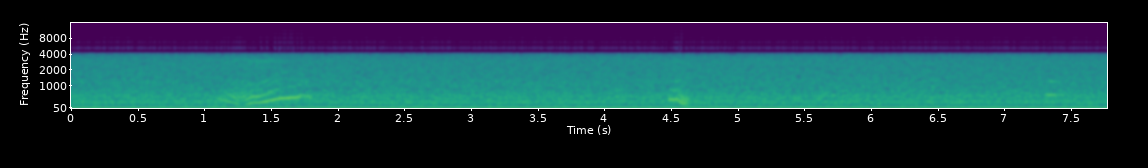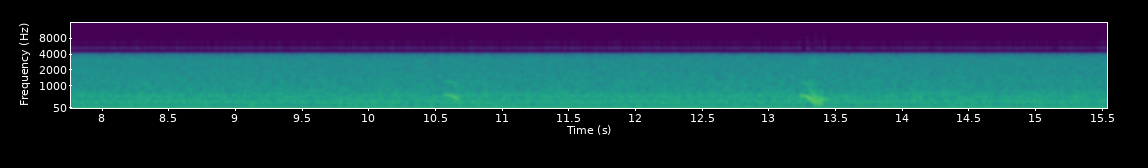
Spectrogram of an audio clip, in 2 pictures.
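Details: A female domestic cat snoring in her sleep at night indoors, faint squeaky whistled breaths rising in pitch, recurring about every three seconds over a steady low hiss.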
